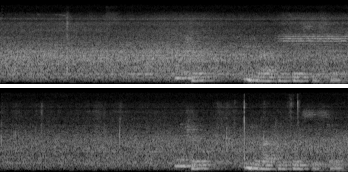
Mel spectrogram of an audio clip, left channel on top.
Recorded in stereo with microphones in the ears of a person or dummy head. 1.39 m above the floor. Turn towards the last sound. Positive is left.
turn(degrees=35)  # may be behind; listen again after turning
